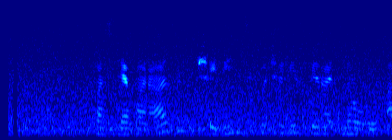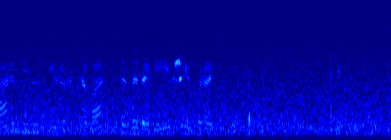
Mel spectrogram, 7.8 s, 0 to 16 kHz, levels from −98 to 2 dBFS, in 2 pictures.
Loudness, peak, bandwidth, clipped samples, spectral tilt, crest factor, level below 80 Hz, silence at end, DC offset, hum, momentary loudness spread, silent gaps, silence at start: -68 LUFS; -50 dBFS; 11 kHz; under 0.1%; -2 dB/octave; 24 dB; under -90 dBFS; 0 s; under 0.1%; none; 3 LU; none; 0.05 s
